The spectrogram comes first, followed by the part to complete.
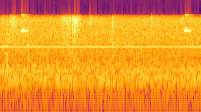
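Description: Intense pulsed light (IPL) machine firing its handpiece on the skin: two short beep-clicks about three seconds apart, one pulse each. Under them runs the steady hum of the running unit, with a thin constant whine.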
